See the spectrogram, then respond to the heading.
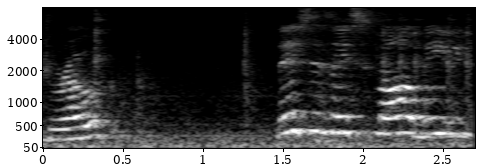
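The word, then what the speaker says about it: drogue: the drug parachute so this word d-r-o-g-u-e it's pronounced drug this is a small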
